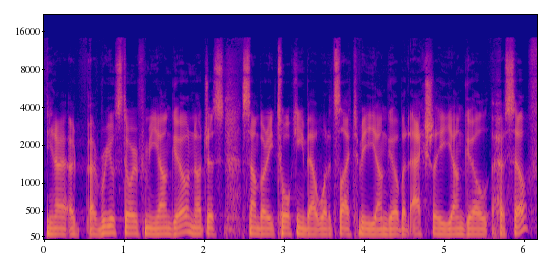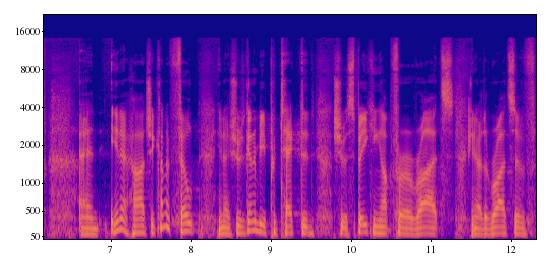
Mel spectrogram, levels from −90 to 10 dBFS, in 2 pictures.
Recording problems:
squashed, flat; somewhat

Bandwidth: 14.5 kHz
